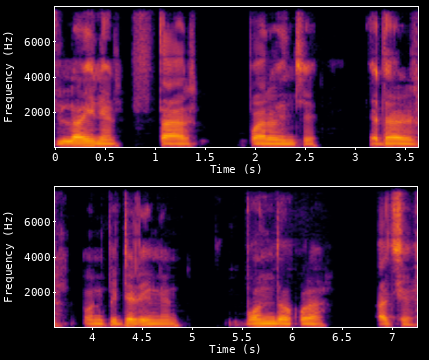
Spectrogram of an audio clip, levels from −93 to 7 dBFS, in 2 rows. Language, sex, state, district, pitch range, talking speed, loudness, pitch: Bengali, male, West Bengal, Malda, 105-115 Hz, 85 wpm, -19 LUFS, 110 Hz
